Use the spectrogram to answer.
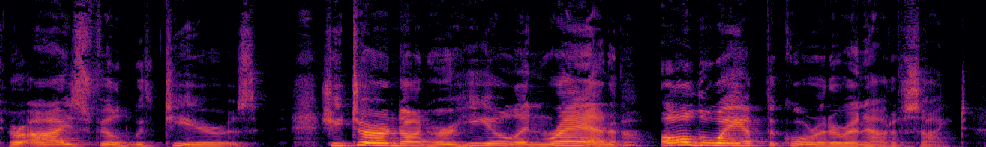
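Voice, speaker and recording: Female storybook narrator, lowish pitch, wide dramatic intonation, deliberate delivery. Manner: expressive, deliberate.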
